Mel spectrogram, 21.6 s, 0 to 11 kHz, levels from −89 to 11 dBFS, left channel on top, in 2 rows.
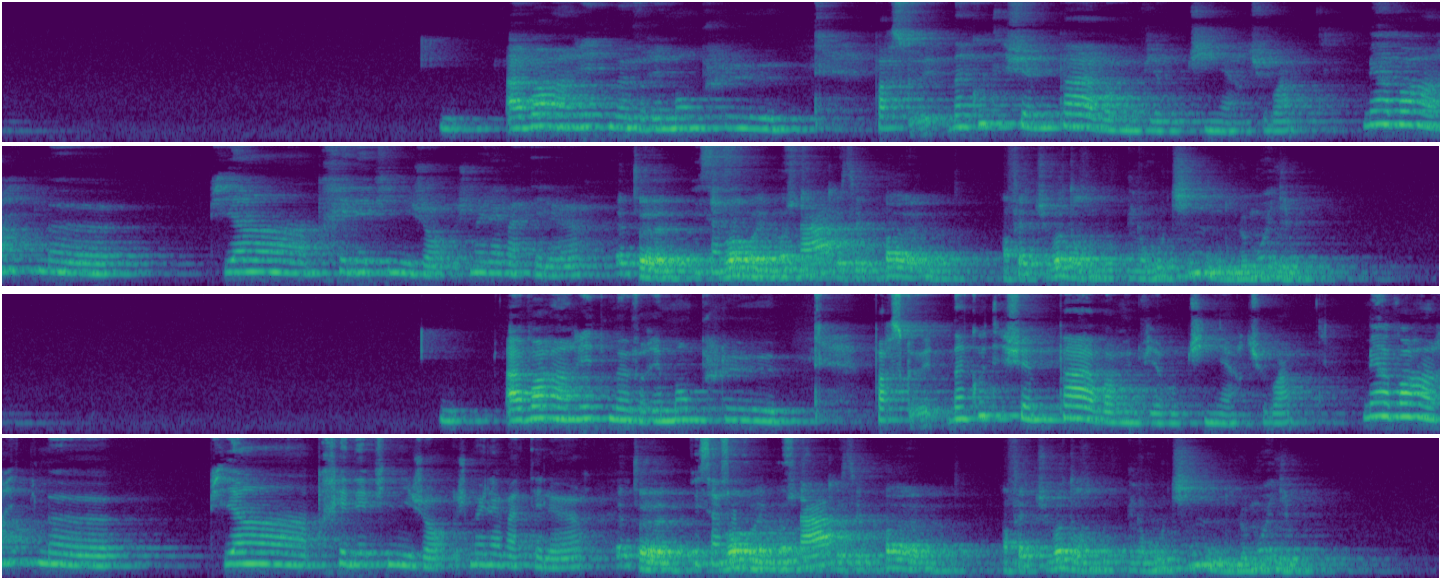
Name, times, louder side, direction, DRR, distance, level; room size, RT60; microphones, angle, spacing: voice 1, 3.8-9.7 10.2-11.6 12.4-15.2 16.1-16.3 16.8-17.1, right 4 dB, 85° right, 7 dB, 0.8 m, -25 dB
voice 2, 15.4-15.9 16.1-16.7 17.2-17.9 18.3-20.4, right 1 dB, 5° left, -2 dB, 1.8 m, -23 dB
12.0 x 6.4 x 5.8 m, 1.4 s
head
